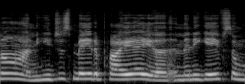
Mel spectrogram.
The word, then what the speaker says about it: paella: Is it paella or is it paella? It's paella. Alright, so just settle down, Toby.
